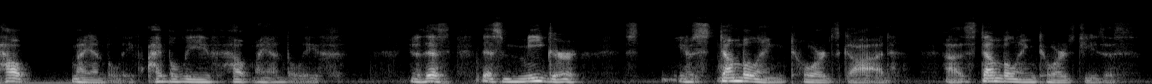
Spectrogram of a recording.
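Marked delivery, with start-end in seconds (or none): 0.0-3.2 mock pleading tone, exasperated, at the end of patience. Retelling the father's plea to Jesus: retelling an exasperated plea. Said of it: "exasperated at this point".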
